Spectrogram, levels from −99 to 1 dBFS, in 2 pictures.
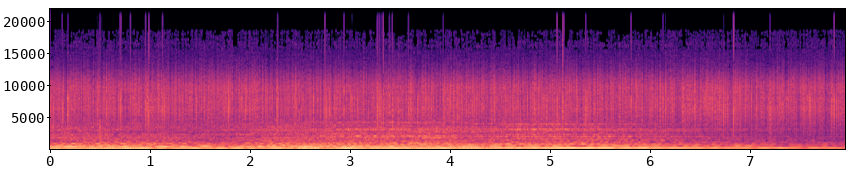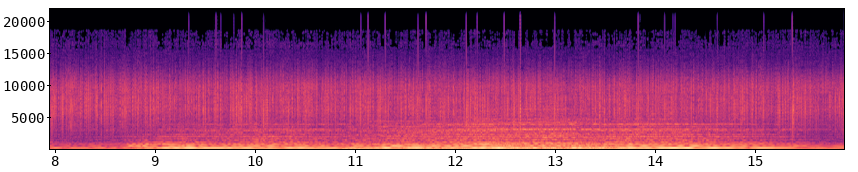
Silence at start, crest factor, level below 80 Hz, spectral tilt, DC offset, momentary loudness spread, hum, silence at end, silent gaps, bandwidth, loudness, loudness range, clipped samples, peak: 0 s; 14 dB; -34 dBFS; -5 dB/octave; under 0.1%; 11 LU; none; 0 s; none; 14 kHz; -17 LUFS; 6 LU; under 0.1%; -2 dBFS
